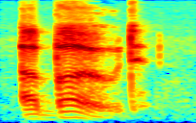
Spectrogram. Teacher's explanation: Abode is pronounced Abode with the emphasis on the second syllable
